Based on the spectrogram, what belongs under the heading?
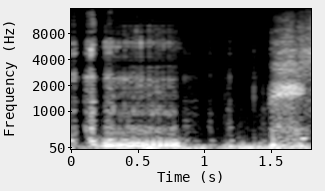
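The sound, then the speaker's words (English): People make gruff, growly woofing noises imitating a dog barking, a continuous burst of rough vocal barks lasting under two seconds. “What's happened to you all? You've gone woof woof.”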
